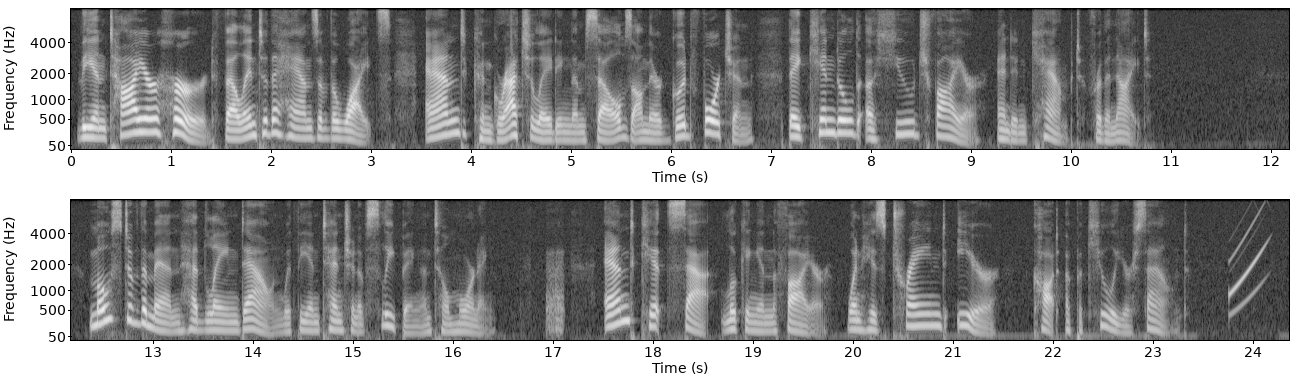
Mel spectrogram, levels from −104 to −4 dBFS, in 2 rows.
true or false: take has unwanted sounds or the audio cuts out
true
